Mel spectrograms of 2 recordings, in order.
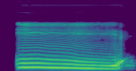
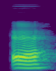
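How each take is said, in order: First: The vowel is said as its letter name. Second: The vowel is a short sound, as in egg. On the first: "long vowels are pronounced by saying their own name" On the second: "short version"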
